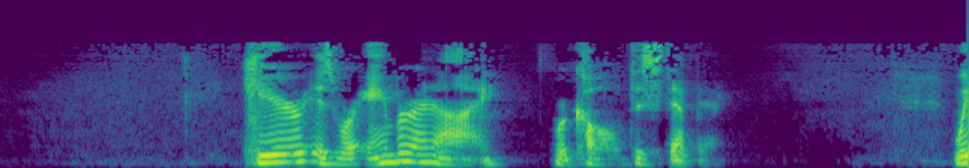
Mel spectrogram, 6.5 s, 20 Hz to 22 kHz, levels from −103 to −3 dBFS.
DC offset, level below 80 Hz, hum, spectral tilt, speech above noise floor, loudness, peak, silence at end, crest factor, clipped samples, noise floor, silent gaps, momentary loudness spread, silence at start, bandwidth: under 0.1%; -66 dBFS; none; -4.5 dB/octave; 59 dB; -20 LUFS; -2 dBFS; 0 s; 20 dB; under 0.1%; -79 dBFS; none; 13 LU; 1.65 s; 8 kHz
